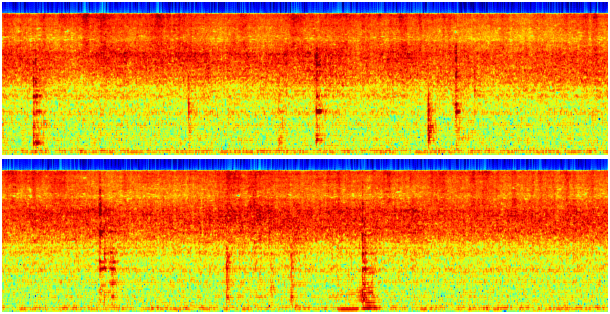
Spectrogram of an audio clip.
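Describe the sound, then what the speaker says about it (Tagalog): A pan of ampalaya is stirred over the heat with a faint steady sizzle, and soft scraping clinks of the utensil come at irregular intervals. "likos-likos lang yan saglit"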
